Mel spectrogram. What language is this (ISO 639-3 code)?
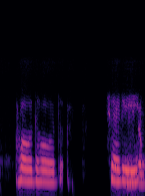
kan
